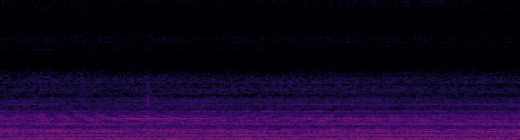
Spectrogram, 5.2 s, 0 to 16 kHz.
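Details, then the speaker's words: Lathe turning a thin acrylic pen blank with a 12mm round carbide chisel: rough buzzing rattle under the cut as the thinning blank flexes and chatters against the tool. "if you're getting that noise the quick finger behind it especially that noise you don't want that noise"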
